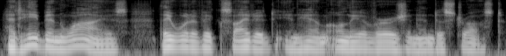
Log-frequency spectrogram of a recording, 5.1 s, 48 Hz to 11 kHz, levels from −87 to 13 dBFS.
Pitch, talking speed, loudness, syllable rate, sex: 100 Hz, 165 wpm, -17 LUFS, 4.4 syllables/s, male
